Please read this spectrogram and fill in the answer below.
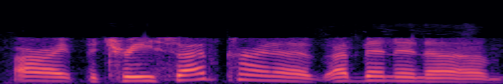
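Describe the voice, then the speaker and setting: A young man in his twenties calls in to a radio show with a high voice. He speaks casually and openly, hesitating and rambling as he works toward his question. The sound is slightly lo-fi. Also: normal speed, no room sound. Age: 20s. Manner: hesitant, rambling, unsure of himself. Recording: dull, lo-fi radio call-in audio.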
